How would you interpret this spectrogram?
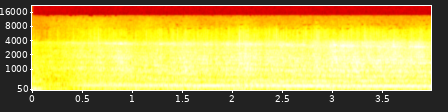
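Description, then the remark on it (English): The propeller engine of an Aer Lingus plane touching down at Shannon drones loudly and steadily, a constant low hum with a rough, throbbing texture that swells slightly after the first half-second. No voices are heard. “And when the plane touched down at Shannon on the way out, Arthur Quinlan met some of the distinguished passengers.”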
